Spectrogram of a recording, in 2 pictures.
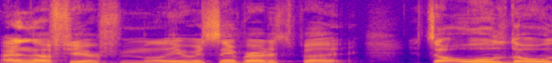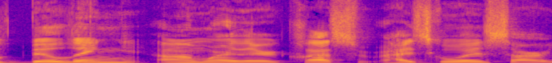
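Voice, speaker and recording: A man's fairly high, dark, mellow voice with an American accent, at a fairly slow pace with ordinary pitch variation. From Massachusetts, US. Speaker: author and motivational speaker. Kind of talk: interview. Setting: studio.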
